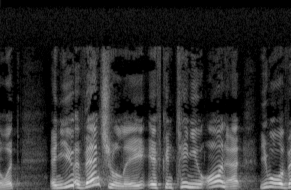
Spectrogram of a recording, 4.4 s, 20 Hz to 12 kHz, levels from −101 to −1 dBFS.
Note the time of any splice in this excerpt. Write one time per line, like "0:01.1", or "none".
0:01.1
0:02.4
0:03.4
